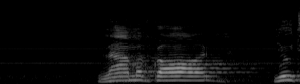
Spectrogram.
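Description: A man sings or chants calmly into a microphone in an echoing room.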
